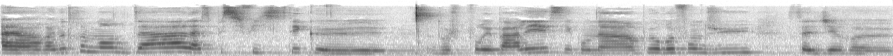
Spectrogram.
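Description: A woman speaks at a fairly slow pace in a fairly high pitch with ordinary pitch variation. She has an unremarkable speaking voice. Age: 20s. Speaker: student. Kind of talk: interview.

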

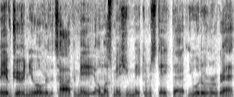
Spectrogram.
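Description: Fairly low and dark, mellow in tone, a man talks at a fairly quick pace with an American accent. The recording is very clean, with a silent background. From United States. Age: 20s. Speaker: podcast host. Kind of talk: casual monologue.

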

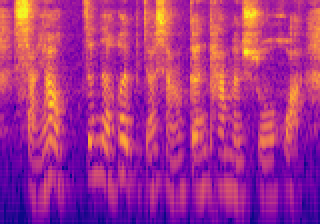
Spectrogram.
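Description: With lively intonation and a medium pitch, a woman speaks at a moderate pace over noticeable background noise. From Taiwan. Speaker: podcast co-host. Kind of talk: casual chat.

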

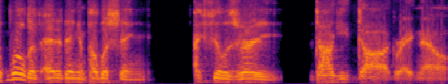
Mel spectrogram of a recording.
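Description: A man with an American accent speaks at a moderate pace in a bright, sharp tone, with vocal fry and very wide pitch swings. The background is quiet. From US Great Plains, Cheyenne River Reservation, South Dakota. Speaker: podcast host, graduate student. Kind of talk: interview podcast. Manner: halting, many fillers.

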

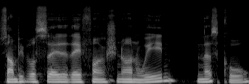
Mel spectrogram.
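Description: This man has an unremarkable speaking voice at medium pitch. The recording is very clean with a silent background and a dry, close sound with no echo. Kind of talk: casual chat.

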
